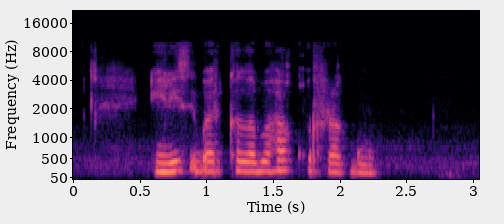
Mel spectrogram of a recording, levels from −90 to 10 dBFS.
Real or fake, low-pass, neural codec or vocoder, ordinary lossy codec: real; 9.9 kHz; none; Opus, 24 kbps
